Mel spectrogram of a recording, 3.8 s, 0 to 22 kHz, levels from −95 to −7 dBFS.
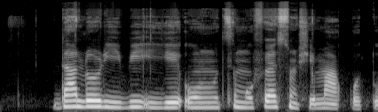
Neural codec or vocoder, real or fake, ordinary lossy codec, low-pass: none; real; Opus, 32 kbps; 19.8 kHz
